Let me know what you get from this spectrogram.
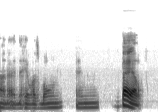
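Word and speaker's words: Bâle: هنا عندنا he was born in Bale. We notice here that the S is silent.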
